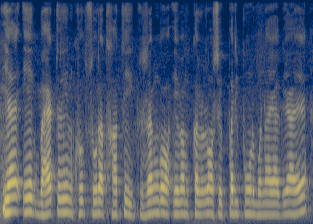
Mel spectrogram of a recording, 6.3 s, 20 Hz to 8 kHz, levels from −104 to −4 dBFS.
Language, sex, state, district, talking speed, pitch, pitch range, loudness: Hindi, male, Uttar Pradesh, Jalaun, 125 wpm, 160 Hz, 155-170 Hz, -33 LUFS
